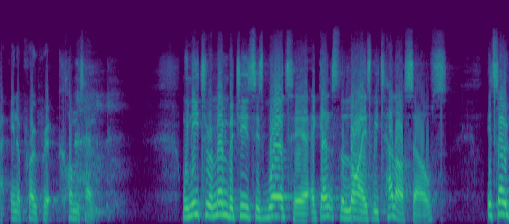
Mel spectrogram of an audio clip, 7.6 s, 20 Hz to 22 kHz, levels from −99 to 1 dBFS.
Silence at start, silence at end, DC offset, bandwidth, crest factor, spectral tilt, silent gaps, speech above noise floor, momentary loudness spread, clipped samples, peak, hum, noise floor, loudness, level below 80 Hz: 0 s; 0 s; under 0.1%; 12.5 kHz; 12 dB; -4.5 dB/octave; none; 45 dB; 11 LU; under 0.1%; -22 dBFS; none; -77 dBFS; -33 LUFS; -82 dBFS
